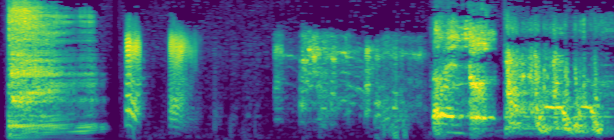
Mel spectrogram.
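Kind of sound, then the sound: human body sound, long drawn-out fart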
